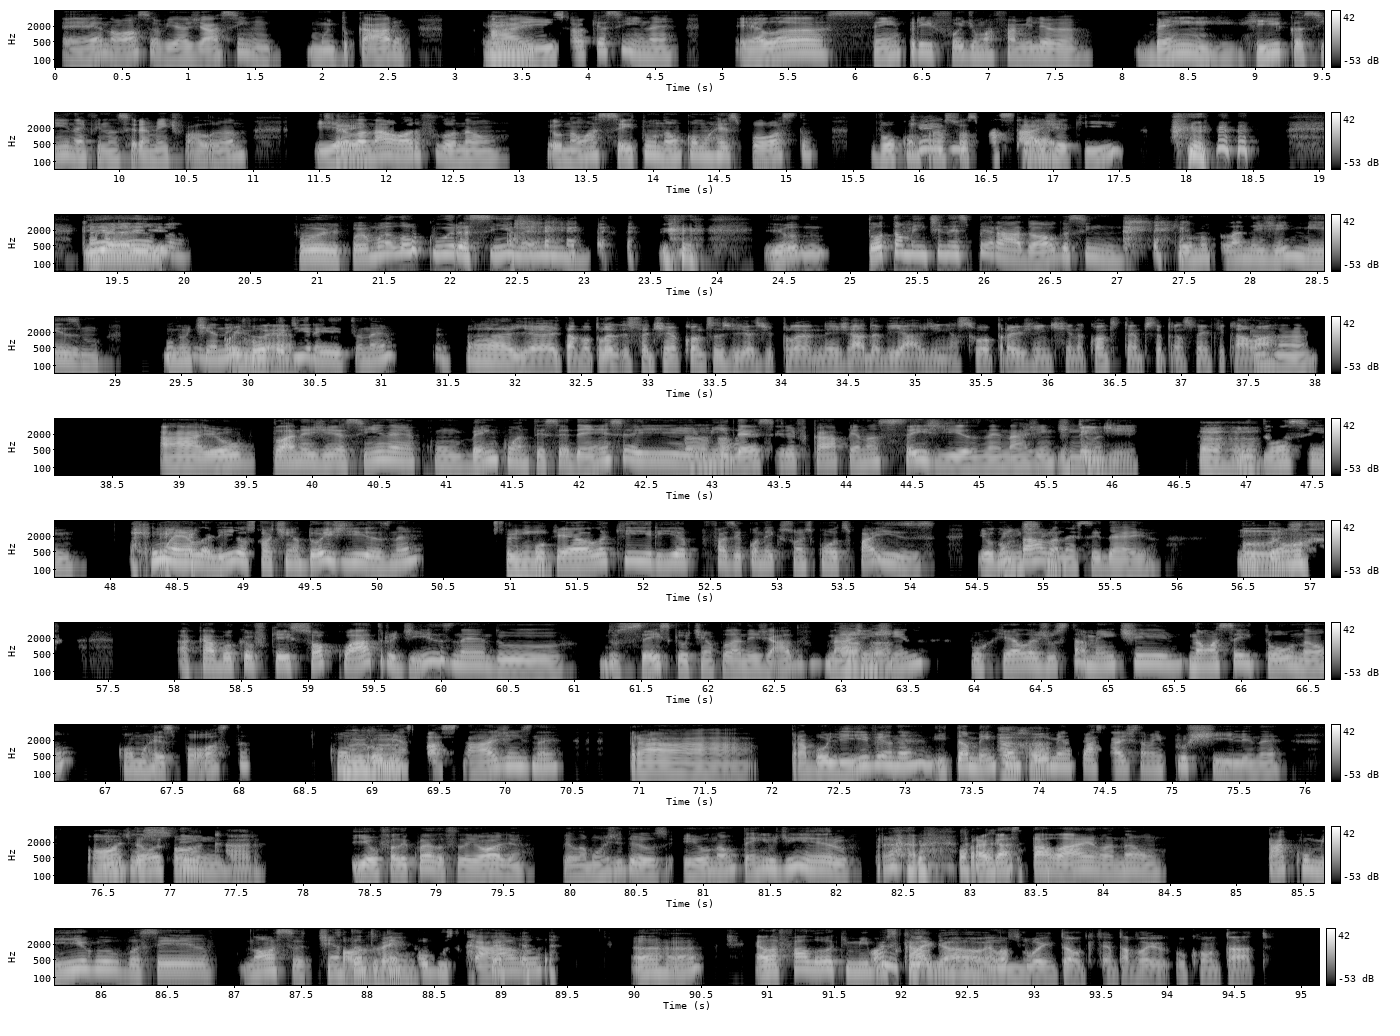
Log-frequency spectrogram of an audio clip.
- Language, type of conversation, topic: Portuguese, podcast, Teve algum encontro inesperado que mudou sua viagem?
- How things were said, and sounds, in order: laugh; laugh; chuckle; laugh; other noise; laugh; laugh; laugh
